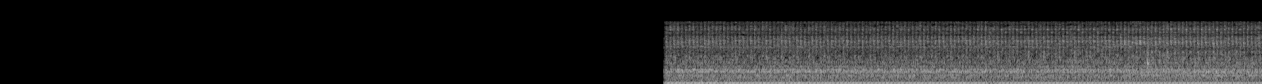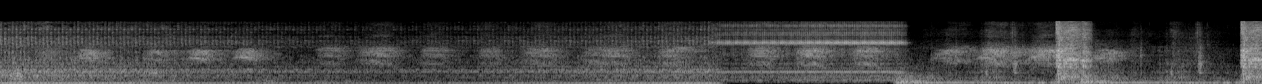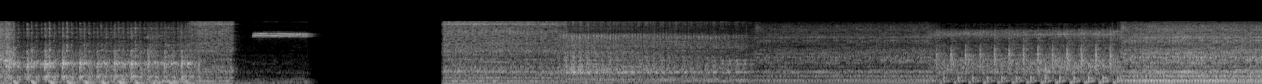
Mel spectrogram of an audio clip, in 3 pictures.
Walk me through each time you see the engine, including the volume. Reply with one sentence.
The engine can be heard from 6.6 to 27.6 s, getting quieter then louder; and from 29.6 to 37.8 s, getting quieter then louder.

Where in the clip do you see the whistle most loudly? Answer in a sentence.
The loudest moment of the whistle is at 28 seconds.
